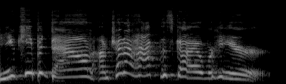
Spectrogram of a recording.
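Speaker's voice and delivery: high, loud hollered yell. Voicing a character who asks a raging player to quiet down: yelling down a hallway. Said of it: "she would yell down the hallway".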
